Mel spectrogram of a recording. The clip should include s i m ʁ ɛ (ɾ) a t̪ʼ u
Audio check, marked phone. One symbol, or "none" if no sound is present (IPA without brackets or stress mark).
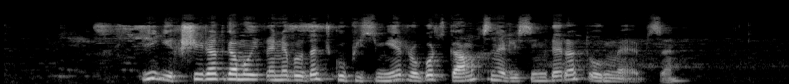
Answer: ɾ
